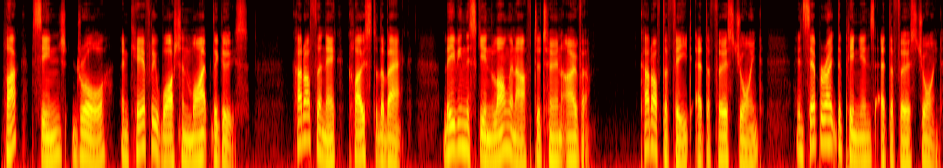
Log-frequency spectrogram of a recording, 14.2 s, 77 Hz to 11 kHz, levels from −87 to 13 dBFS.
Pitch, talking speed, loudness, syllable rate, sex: 105 Hz, 180 wpm, -20 LUFS, 4.9 syllables/s, male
